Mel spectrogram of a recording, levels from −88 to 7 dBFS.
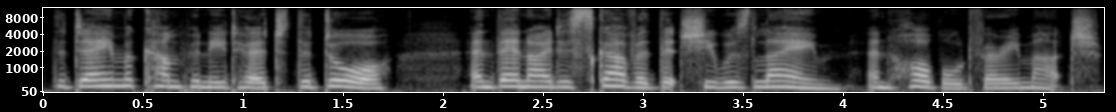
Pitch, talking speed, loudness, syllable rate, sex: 210 Hz, 215 wpm, -18 LUFS, 5.7 syllables/s, female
